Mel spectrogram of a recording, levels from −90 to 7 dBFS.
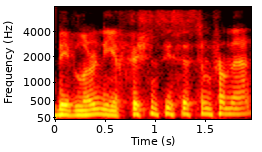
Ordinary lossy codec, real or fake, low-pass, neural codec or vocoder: AAC, 32 kbps; fake; 7.2 kHz; codec, 24 kHz, 6 kbps, HILCodec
